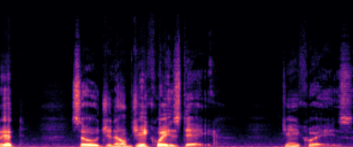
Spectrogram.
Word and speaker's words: Jaquays: So, Janelle Jquways Day, Jqus, that's how she pronounced it.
